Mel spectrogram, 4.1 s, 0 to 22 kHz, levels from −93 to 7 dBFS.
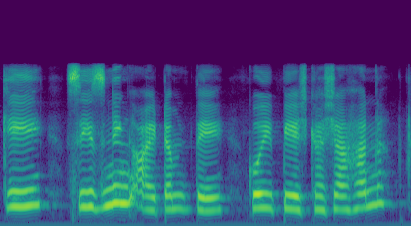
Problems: none marked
